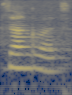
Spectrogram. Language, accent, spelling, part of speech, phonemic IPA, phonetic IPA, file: Armenian, Eastern Armenian, զանգված, noun, /zɑnɡˈvɑt͡s/, [zɑŋɡvɑ́t͡s], Hy-զանգված.ogg
- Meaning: 1. accumulation, mass, heap, congeries, aggregation, pile 2. medley; jumble 3. mass 4. array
